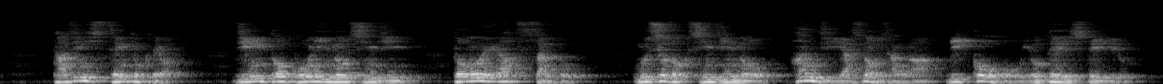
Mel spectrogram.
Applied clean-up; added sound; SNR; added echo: none; none; none; reverberation time 0.6 s.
